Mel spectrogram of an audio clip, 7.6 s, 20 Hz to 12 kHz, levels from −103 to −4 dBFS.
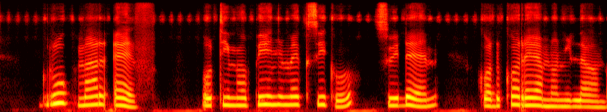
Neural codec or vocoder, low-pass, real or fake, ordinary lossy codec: autoencoder, 48 kHz, 32 numbers a frame, DAC-VAE, trained on Japanese speech; 10.8 kHz; fake; none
